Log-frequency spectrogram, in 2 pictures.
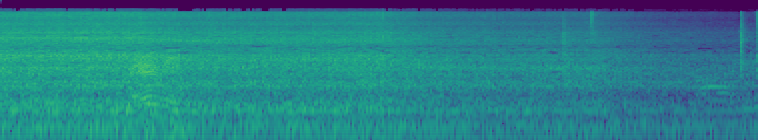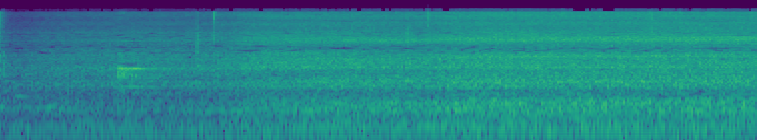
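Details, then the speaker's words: Miele range hood fan after its seized-bearing motor was replaced with a new one: steady, airy whoosh at an even level with no grinding, squeal or bearing rumble. The fan runs normally after the repair. "So, the new motor is installed. That's the old one right here. Just going to give it a test. Turn it on."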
